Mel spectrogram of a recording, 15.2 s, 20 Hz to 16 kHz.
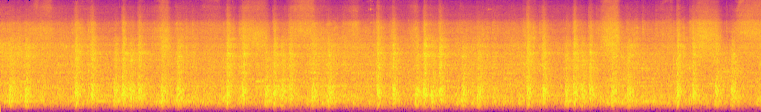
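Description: JR West 227 series electric multiple unit rolling past along a station platform, its wheels clacking irregularly over the rail joints and points.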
